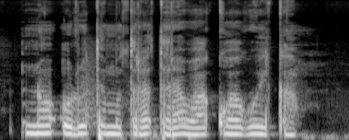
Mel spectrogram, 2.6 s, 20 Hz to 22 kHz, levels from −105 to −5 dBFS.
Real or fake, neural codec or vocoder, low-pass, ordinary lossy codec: real; none; none; none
